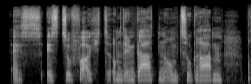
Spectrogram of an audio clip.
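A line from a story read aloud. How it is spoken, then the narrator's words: Grumble. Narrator (German): brummte Grand-Mère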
